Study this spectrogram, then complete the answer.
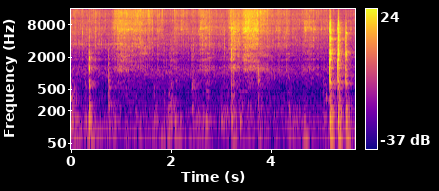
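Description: Parsnips, onion and nutmeg sizzle steadily in a hot pan while a utensil stirs them, with a constant close frying hiss and a few sharp scraping knocks near the end, and no talk.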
